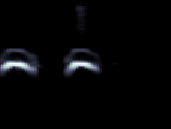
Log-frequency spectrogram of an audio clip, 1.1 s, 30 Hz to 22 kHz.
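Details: Spotted dove song in the Giọng Kim 2 hậu style, played as a lure to draw wild doves and stir decoy birds: two short, arched, hollow coos in quick succession, then silence.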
